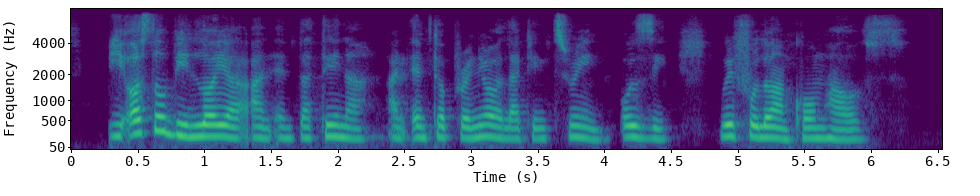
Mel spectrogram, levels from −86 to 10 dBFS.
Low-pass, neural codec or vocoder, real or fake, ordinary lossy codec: 7.2 kHz; codec, 16 kHz in and 24 kHz out, 0.8 kbps, FocalCodec, streaming, 65536 codes; fake; none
